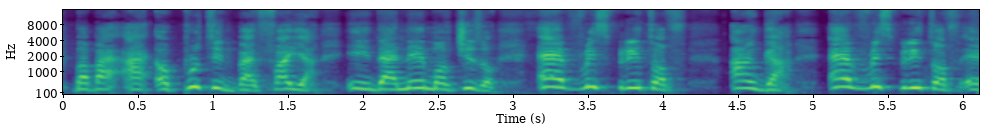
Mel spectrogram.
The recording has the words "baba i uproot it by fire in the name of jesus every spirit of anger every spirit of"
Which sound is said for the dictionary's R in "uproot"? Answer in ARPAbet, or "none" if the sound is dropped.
R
